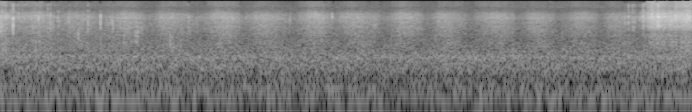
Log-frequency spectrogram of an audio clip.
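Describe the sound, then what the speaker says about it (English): Palms rubbing briskly over the lower back at the kidneys, a steady rhythmic friction swish repeating close and alone, growing a little louder at the end. "Then put your hands right on your back and you just rub the kidneys."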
